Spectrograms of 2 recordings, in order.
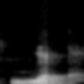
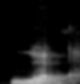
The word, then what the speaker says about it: walk: time Amand salmon have walk talk would okay so remember these are silent L words you don't pronounce the letter L like this we have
